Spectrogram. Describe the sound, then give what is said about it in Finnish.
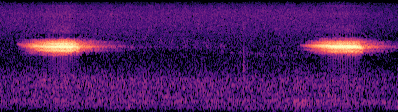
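A brambling gives two drawn-out, nasal wheezing calls on a cloudy, damp morning in mid-April, each under a second long and fairly high-pitched, separated by a pause of about three seconds over a faint background hiss. “Ryystäminen muistuttaa hitusen viherpeippoa, mutta on selvästi krouvimpi ja toisekseen viherpeipot ovat jo vaienneet haudonnan alettua.”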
